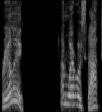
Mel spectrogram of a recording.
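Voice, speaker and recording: A man's voice: very high voice, big pitch swings, measured pace, gravelly, a bit bright, husky, exaggerated voice. An actor playing a bullying, sceptical Dublin policeman in a stage reading, mocking and officious. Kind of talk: stage readers theater acting.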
